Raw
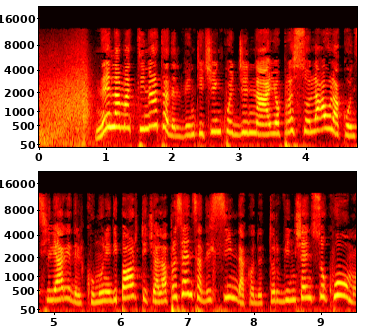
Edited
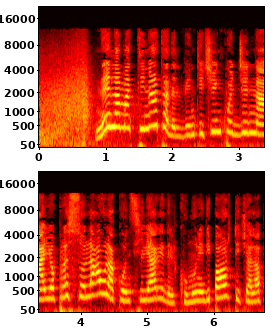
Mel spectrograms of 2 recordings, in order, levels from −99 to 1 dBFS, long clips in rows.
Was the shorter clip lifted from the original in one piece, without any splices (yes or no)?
yes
